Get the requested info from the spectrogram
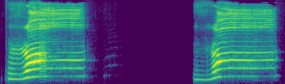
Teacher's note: रॉ के आखिर में भी अलिफ है तो हम रॉ को 1 सेकंड खींच के या 2 सेकंड खींच के पढ़ेंगे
